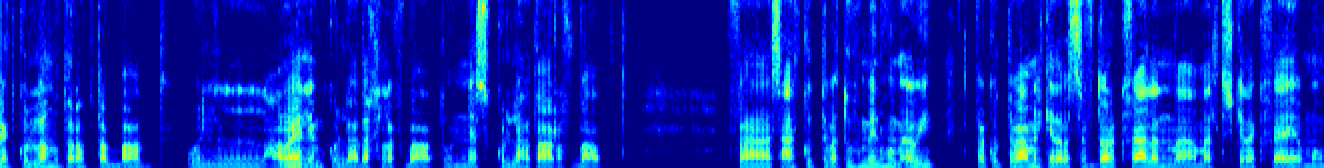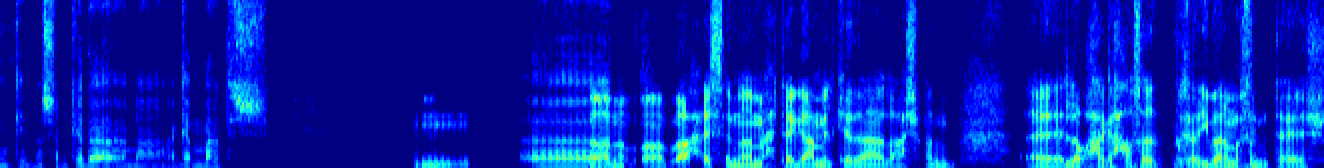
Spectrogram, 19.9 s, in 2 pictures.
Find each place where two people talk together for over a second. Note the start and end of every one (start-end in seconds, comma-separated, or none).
none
